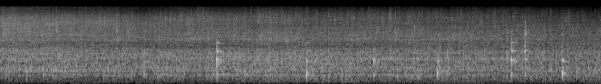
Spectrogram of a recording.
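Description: Beef liver and its cooking liquid poured from a pressure cooker into a kadai of onions frying in hot coconut oil, sizzling steadily, with a few light clicks from about two seconds in.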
